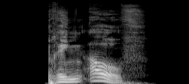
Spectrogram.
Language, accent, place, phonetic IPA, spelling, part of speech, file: German, Germany, Berlin, [ˌbʁɪŋ ˈaʊ̯f], bring auf, verb, De-bring auf.ogg
- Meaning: singular imperative of aufbringen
